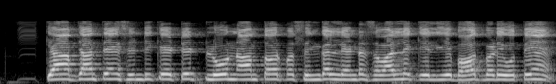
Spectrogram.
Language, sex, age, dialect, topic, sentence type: Hindi, male, 25-30, Awadhi Bundeli, banking, statement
